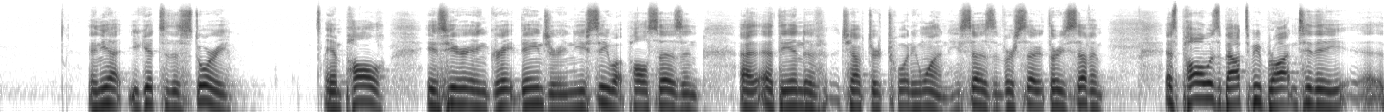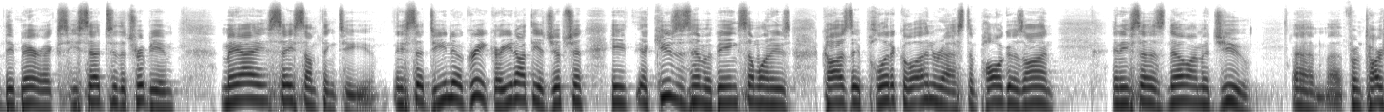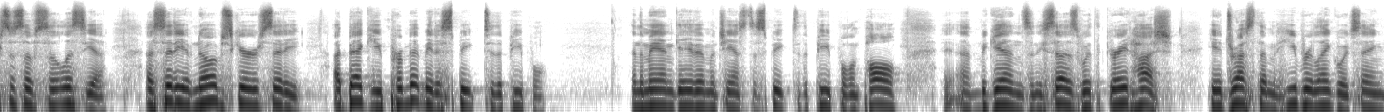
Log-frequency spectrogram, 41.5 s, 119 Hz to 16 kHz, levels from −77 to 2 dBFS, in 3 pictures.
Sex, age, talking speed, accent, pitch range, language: male, 40-59, 200 wpm, American, 150-180 Hz, English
